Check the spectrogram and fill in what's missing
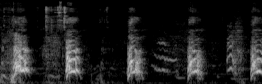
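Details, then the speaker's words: A dog taught to sneeze when begging gives about five short, sharp sneezes in quick succession with a brief whine between: learned begging sneezes. "I taught them to sneeze for begging. They never do it on command, but they know how to sneeze."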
